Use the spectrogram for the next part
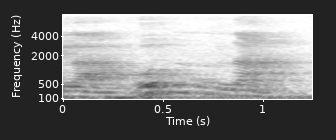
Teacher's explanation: nun bertasdid, mim bertasdid boleh dita ditahan seperti lahunna. Wakaf lahun tahan enggak apa-apa ya. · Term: gunah lazimah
